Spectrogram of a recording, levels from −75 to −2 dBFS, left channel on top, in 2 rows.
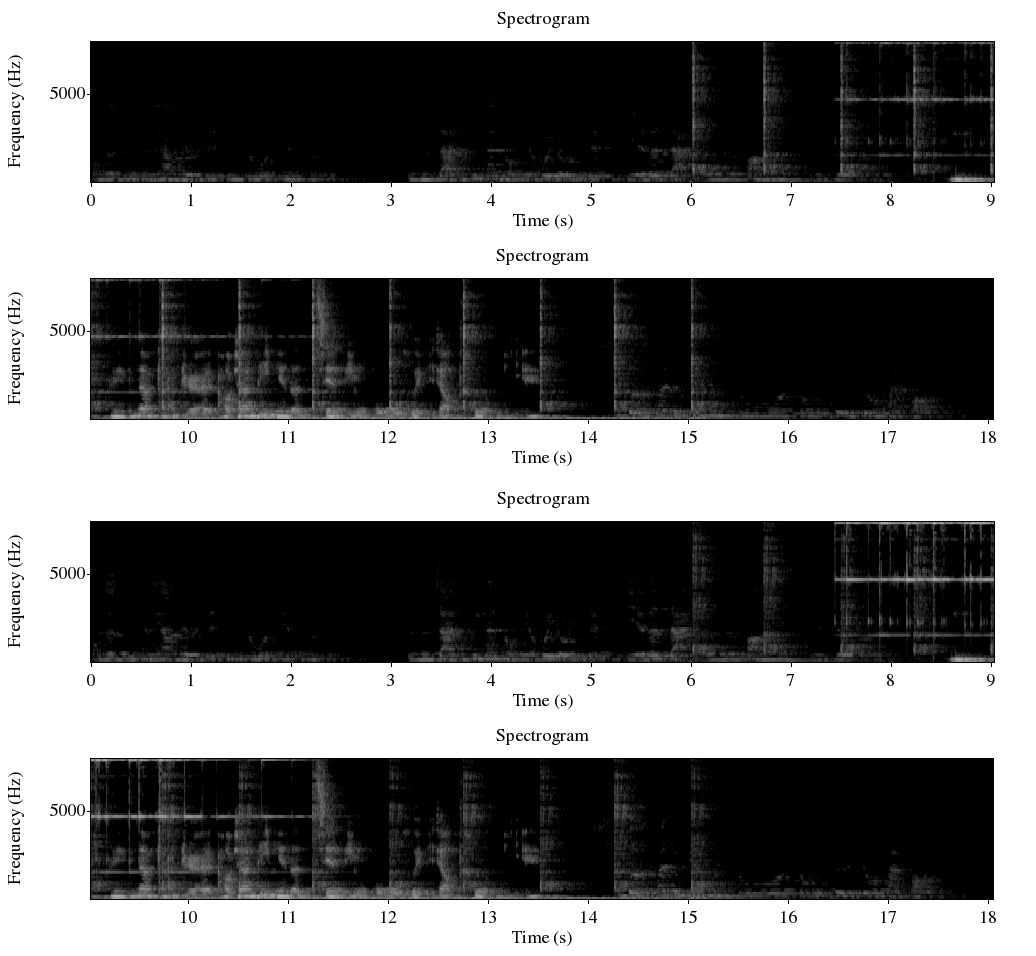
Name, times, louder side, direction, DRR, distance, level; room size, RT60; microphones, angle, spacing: voice 1, 0.0-7.9 14.0-17.5, right 1 dB, 85° right, 1 dB, 3.8 m, -53 dB
sound 1, 5.3-14.8 15.0-15.6, left 5 dB, 55° left, 2.2 m, -47 dB
sound 2, 7.0-7.1 7.4-11.1, right 13 dB, 40° right, 0.5 m, -32 dB
voice 2, 8.6-9.0 9.2-13.1 13.3-13.6, equal, ahead, 8 dB, 0.7 m, -36 dB
sound 3, 9.1-15.2, left 1 dB, 70° left, 1.2 m, -45 dB
15.5 x 6.8 x 9.3 m, 1.3 s
head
